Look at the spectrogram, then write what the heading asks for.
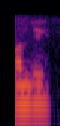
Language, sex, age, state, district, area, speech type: Punjabi, male, 30-45, Punjab, Fatehgarh Sahib, rural, conversation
